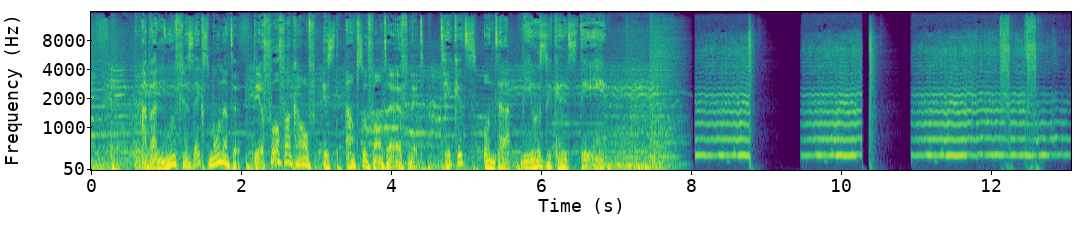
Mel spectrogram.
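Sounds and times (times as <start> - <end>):
speech: 0.8 - 7.3
mosquito whine: 8.1 - 8.8, 9.5 - 10.3, 11.0 - 13.0.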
